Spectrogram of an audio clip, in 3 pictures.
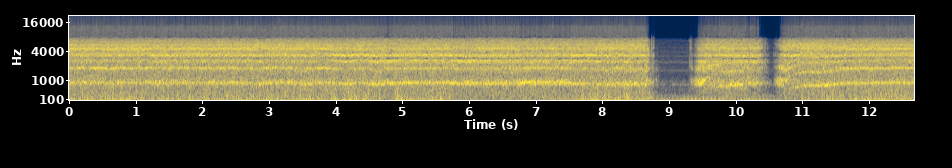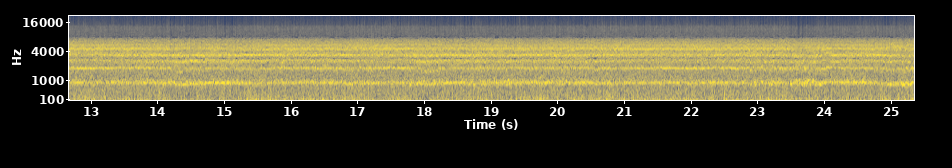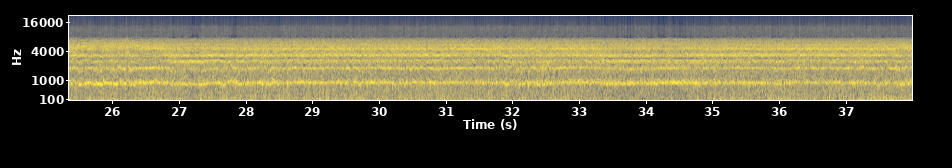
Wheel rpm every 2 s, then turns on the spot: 230, 220, 230, 220, 100, 160, 230, 230, 230, 230, 230, 230, 220, 230, 230, 230, 230, 230, 230.
none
